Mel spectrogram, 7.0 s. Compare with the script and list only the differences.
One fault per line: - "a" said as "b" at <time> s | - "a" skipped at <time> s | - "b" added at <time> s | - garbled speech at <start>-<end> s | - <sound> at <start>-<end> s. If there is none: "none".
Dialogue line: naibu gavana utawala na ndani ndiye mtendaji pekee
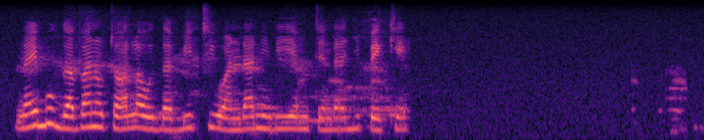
- "udhibiti wa" added at 1.4 s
